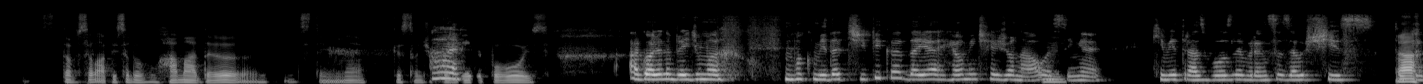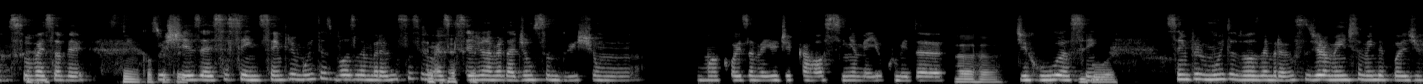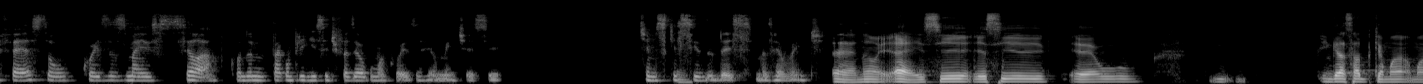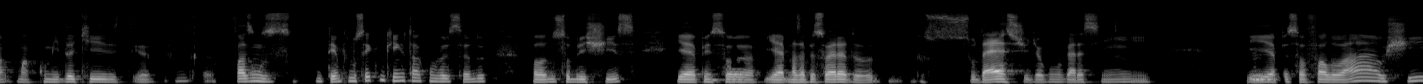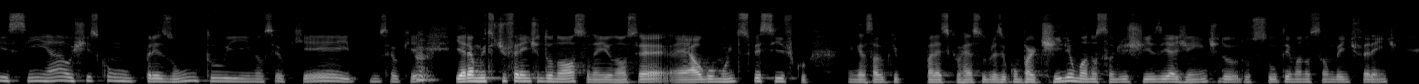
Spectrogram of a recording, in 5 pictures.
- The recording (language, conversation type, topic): Portuguese, unstructured, Qual comida típica da sua cultura traz boas lembranças para você?
- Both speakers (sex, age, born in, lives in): female, 25-29, Brazil, Italy; male, 25-29, Brazil, Italy
- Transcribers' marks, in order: tapping; chuckle; chuckle; chuckle; other background noise; unintelligible speech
